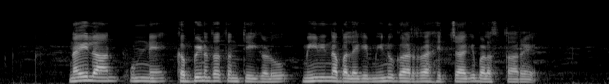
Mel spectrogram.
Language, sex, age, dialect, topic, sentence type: Kannada, male, 18-24, Mysore Kannada, agriculture, statement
